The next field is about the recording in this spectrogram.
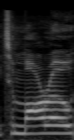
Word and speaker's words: TMRW: They announced this new company, Tomorrow Sports, and by tomorrow it's spelled TMRW Sports.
